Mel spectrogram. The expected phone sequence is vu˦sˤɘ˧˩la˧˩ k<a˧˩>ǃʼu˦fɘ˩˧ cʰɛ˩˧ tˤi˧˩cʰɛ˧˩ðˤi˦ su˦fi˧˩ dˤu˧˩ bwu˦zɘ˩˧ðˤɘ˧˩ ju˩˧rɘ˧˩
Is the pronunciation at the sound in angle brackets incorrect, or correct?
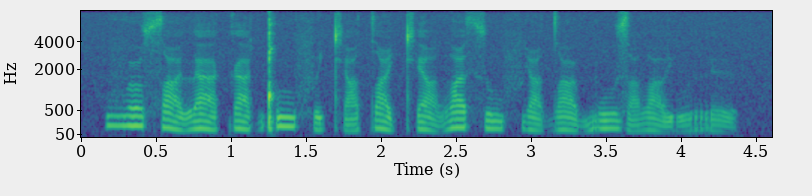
correct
